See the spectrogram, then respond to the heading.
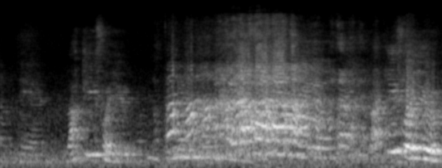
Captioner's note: laughter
